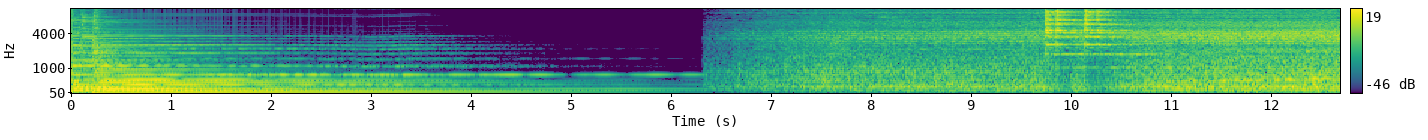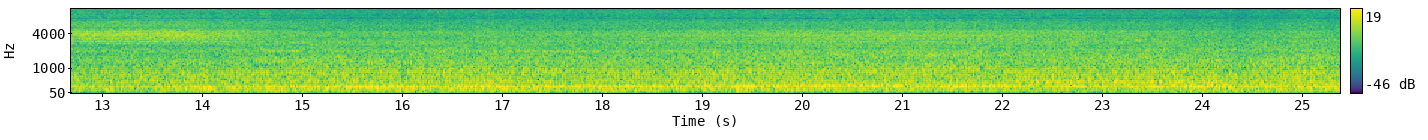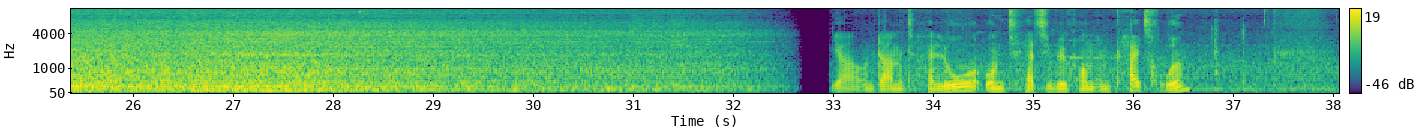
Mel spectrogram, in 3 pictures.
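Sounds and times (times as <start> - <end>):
train rumbling past: 6.3 - 32.7
short bright dings: 9.7 - 10.8.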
